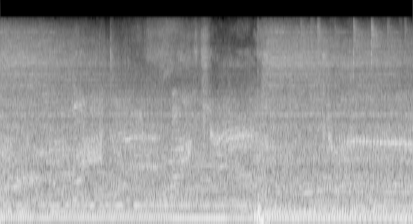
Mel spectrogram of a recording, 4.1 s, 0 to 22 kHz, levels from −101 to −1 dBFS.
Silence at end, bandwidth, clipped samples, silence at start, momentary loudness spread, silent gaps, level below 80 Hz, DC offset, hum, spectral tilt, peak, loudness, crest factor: 0 s; 16 kHz; under 0.1%; 0 s; 2 LU; none; -22 dBFS; 0.3%; none; -4 dB/octave; -2 dBFS; -14 LUFS; 12 dB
